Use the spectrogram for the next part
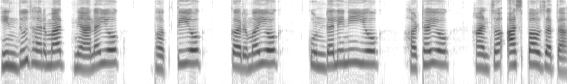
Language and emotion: Goan Konkani, neutral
